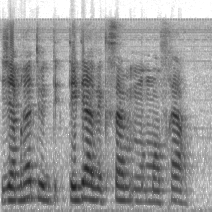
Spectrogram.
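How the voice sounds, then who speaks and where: A woman's medium-pitched voice, in a non-native accent, at a fairly slow pace. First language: Ndyuka (Djuka) (speaking French). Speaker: motivational vlogger. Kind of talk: motivational monologue. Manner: halting, frequent repetitions.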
